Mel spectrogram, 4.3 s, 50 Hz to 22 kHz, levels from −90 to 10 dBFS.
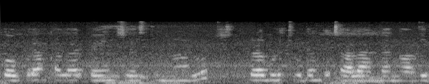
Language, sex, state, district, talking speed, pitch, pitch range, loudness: Telugu, female, Andhra Pradesh, Sri Satya Sai, 140 wpm, 235 Hz, 220-245 Hz, -17 LUFS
